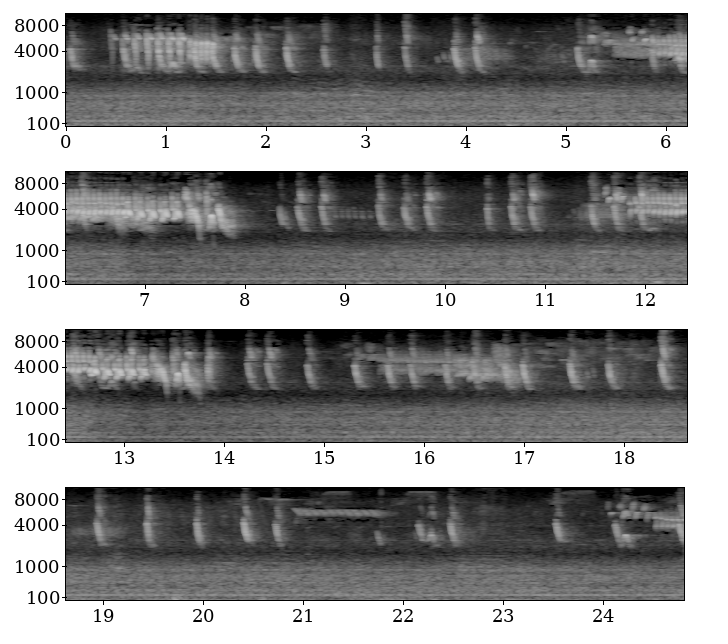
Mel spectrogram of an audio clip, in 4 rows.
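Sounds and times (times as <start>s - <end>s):
bird song of high rapid trills and twittering: 0.0s - 24.8s
low steady hum: 0.0s - 24.8s.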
